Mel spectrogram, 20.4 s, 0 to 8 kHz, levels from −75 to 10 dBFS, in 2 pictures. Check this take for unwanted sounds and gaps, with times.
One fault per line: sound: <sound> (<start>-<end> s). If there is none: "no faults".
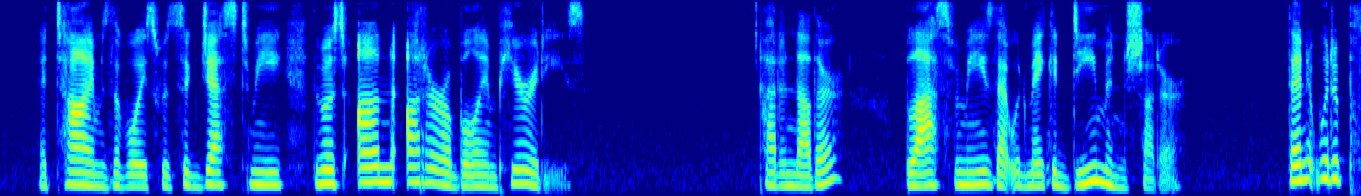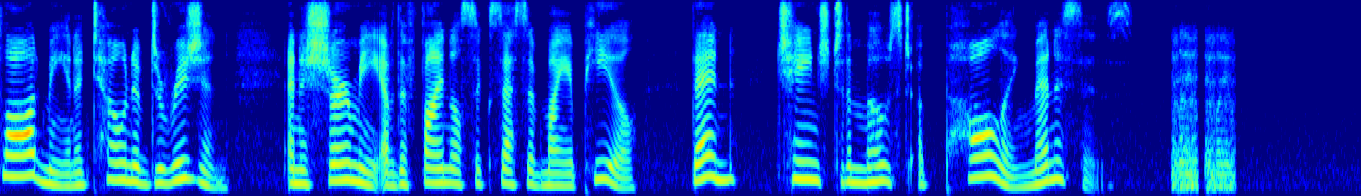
sound: laugh (19.0-19.5 s)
